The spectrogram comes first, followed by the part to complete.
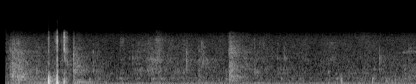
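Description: Sharp handling clicks and knocks in a small room: a quick cluster of three about half a second in, then a few fainter knocks.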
